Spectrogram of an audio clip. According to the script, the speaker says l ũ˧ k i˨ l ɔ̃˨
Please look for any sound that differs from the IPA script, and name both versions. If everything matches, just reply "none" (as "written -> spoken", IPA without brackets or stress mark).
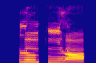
i˨ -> ĩ˨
